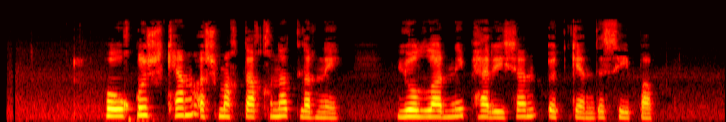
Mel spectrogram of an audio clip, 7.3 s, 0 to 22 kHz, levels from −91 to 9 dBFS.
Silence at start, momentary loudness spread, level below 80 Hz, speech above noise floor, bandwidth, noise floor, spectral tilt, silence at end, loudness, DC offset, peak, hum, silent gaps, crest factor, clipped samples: 1.05 s; 14 LU; -68 dBFS; 38 dB; 11 kHz; -61 dBFS; -5 dB/octave; 0.75 s; -24 LUFS; under 0.1%; -4 dBFS; none; none; 20 dB; under 0.1%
